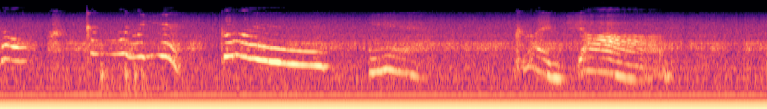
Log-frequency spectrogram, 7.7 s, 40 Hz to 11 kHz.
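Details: Bond, a 28-day-old Standard Poodle puppy on his fourth day of training as a future service dog, gives a run of high whines and whimpers, each harmonic squeal sliding downward, some overlapping, indoors with a faint background hum.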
